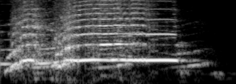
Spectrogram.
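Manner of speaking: high, loud woo-hoo; real delighted holler; loud cheer. Real, not acted. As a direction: cheer her in at full volume. Cheering the second guest's entrance.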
